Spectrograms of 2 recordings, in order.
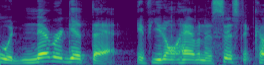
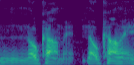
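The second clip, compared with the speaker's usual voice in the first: lower, softer, flat-out refusal; curt no comment; 7 semitones lower, 8 dB quieter than usual. Retold or imitated. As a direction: player walking away refusing reporters, curt and soft. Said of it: "and he said".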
